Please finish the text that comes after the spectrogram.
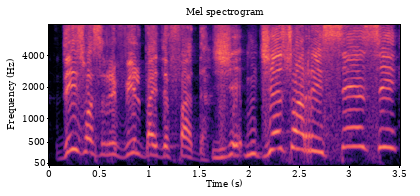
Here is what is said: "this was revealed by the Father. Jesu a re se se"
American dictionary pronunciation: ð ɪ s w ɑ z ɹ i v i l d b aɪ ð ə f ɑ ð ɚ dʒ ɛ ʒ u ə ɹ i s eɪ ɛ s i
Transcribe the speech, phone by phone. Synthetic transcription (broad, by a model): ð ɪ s w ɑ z ɹ i v i l d b aɪ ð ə f ɑ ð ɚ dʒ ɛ s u ə ɹ i s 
